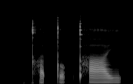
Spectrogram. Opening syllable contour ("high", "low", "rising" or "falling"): low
